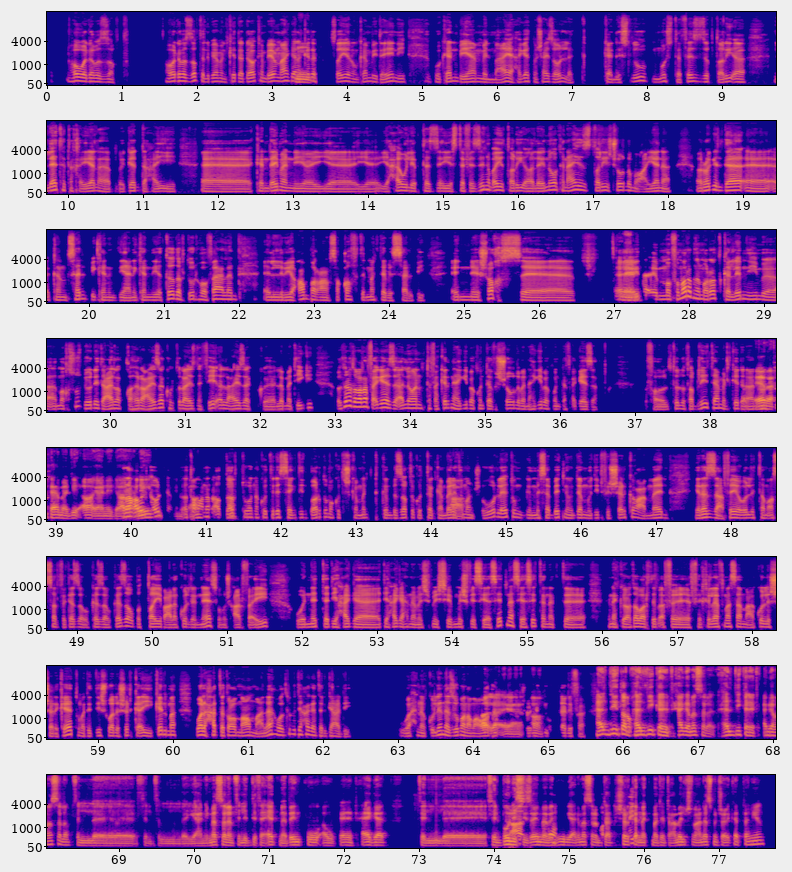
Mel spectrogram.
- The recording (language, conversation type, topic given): Arabic, podcast, إزاي بتتعامل مع ثقافة المكتب السلبية؟
- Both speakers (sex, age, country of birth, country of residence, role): male, 25-29, Egypt, Egypt, guest; male, 30-34, Egypt, Egypt, host
- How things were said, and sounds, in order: unintelligible speech; unintelligible speech; unintelligible speech; in English: "الpolicy"; unintelligible speech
